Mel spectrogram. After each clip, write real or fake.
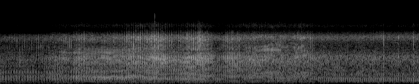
real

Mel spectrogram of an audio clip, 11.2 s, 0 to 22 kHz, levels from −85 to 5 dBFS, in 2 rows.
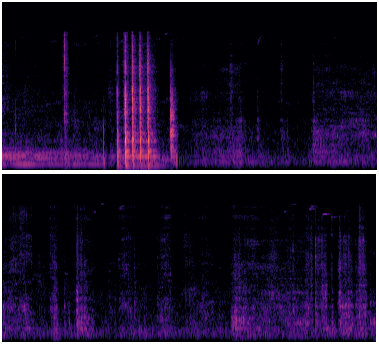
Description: real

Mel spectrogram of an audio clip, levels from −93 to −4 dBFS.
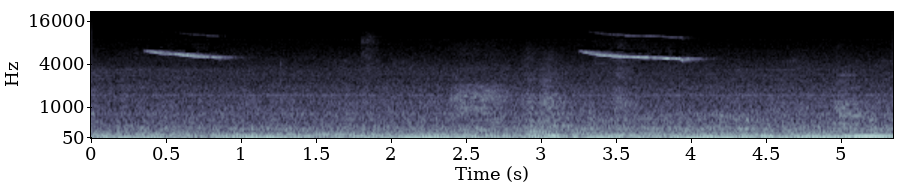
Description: real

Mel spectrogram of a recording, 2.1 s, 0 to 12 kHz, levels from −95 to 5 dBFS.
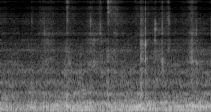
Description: fake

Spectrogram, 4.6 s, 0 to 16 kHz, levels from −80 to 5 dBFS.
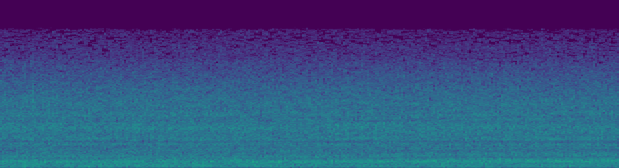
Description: real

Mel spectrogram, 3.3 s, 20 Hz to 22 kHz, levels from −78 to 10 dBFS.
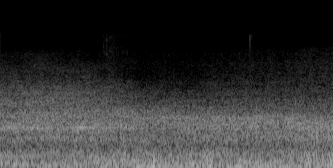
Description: real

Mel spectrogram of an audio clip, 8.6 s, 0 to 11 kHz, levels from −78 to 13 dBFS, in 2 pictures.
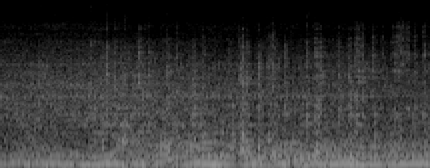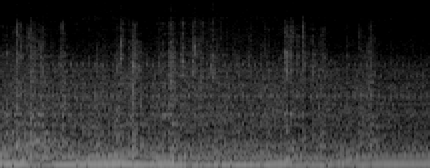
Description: fake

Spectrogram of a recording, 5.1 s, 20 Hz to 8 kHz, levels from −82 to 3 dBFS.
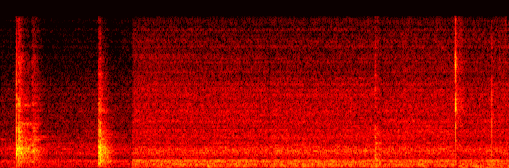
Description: fake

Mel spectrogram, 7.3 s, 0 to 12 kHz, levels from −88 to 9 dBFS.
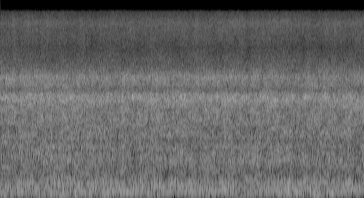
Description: fake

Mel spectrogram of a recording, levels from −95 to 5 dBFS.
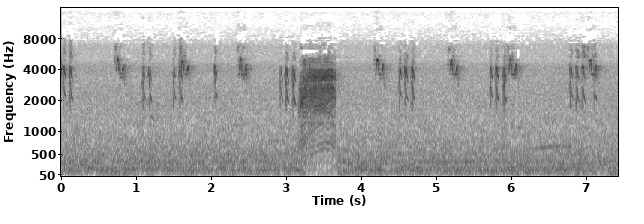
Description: real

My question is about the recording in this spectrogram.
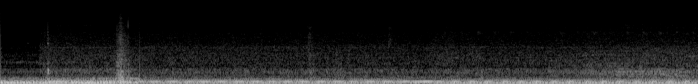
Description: real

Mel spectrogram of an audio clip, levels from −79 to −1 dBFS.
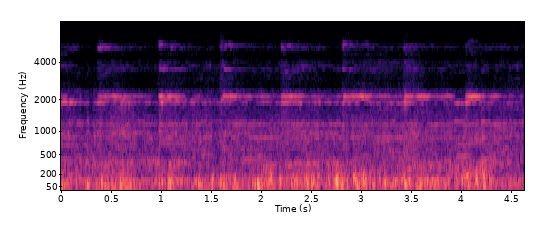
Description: fake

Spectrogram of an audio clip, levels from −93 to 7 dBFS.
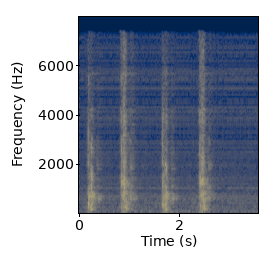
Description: fake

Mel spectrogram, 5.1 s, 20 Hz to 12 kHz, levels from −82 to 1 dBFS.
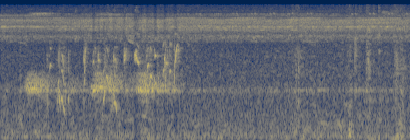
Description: real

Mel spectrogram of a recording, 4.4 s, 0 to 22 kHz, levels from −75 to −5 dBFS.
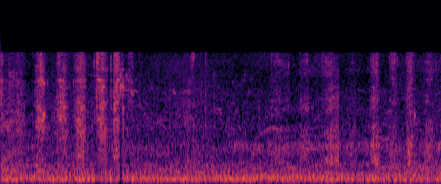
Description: real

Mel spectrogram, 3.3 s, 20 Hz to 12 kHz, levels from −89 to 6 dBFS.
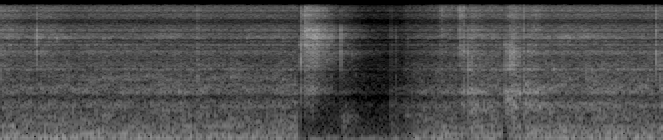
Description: fake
